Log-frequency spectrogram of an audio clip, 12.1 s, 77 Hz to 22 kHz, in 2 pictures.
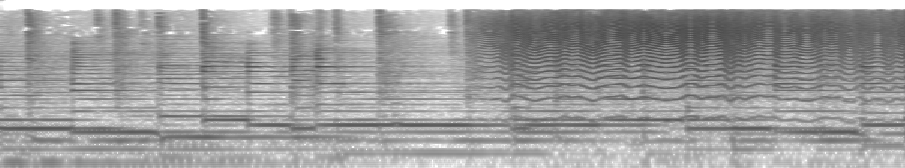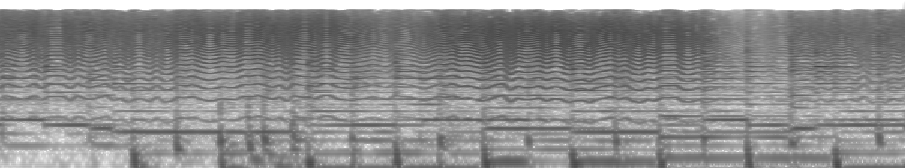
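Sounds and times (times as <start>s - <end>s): background music: 3.1s - 12.0s
fly buzzing: 3.2s - 12.0s.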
